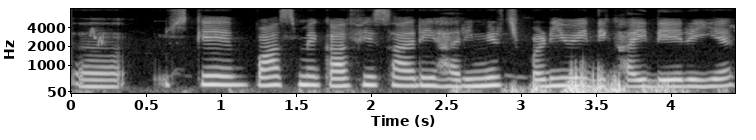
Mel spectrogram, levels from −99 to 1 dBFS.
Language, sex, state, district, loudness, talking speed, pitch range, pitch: Hindi, male, Rajasthan, Bikaner, -19 LUFS, 190 wpm, 245-300 Hz, 275 Hz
